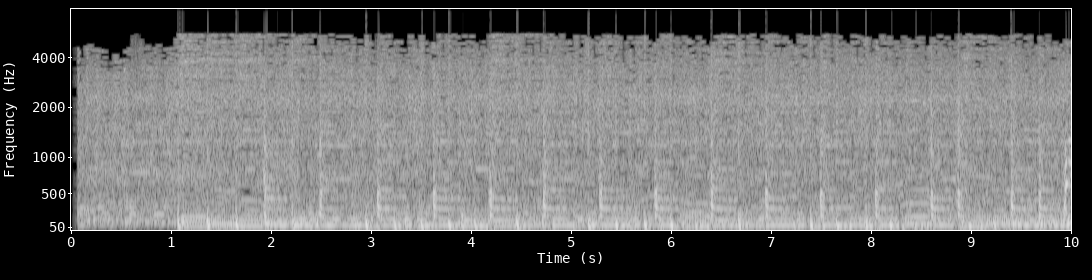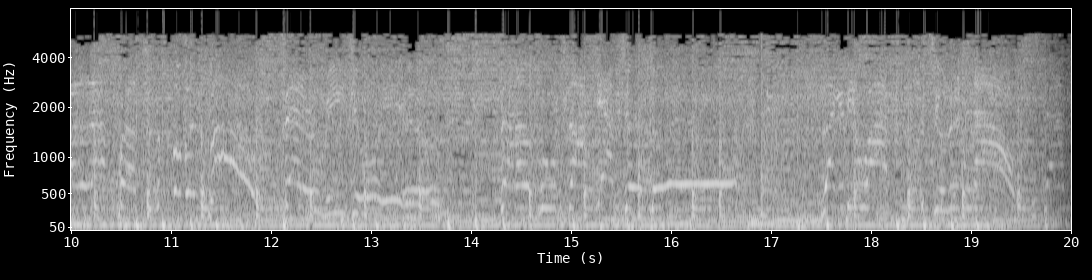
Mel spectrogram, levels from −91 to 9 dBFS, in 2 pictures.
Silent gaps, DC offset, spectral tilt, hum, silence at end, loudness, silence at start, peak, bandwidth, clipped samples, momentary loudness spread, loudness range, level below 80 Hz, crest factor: none; under 0.1%; -7.5 dB/octave; none; 0 s; -10 LUFS; 0.05 s; 0 dBFS; 8 kHz; 0.1%; 3 LU; 2 LU; -18 dBFS; 10 dB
